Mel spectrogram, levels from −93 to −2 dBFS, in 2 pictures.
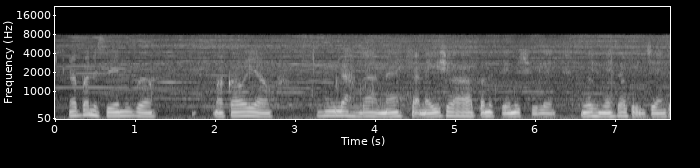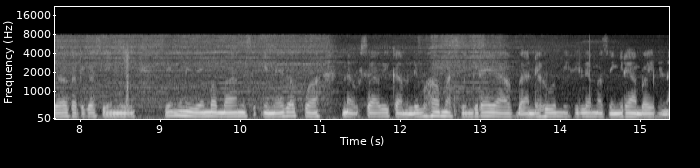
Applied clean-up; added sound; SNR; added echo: none; Sawing; 15 dB; none.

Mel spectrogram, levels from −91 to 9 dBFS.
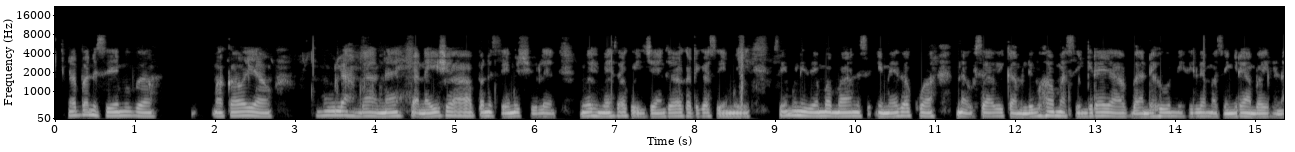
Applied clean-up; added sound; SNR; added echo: none; none; none; none.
